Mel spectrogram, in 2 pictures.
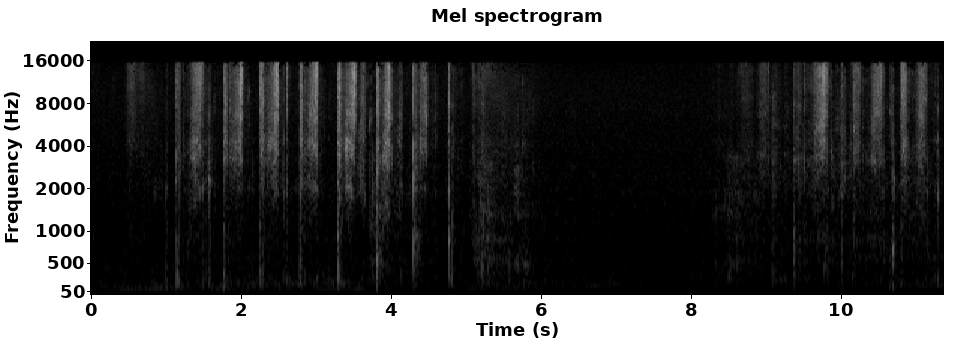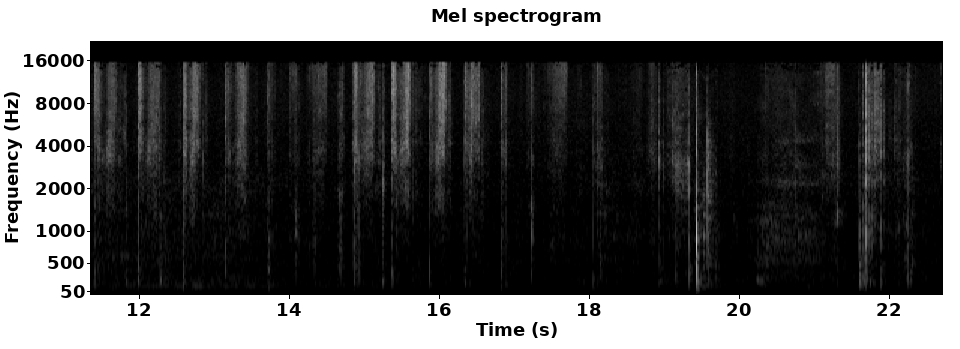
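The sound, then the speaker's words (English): Tarot cards being shuffled in two long stretches of quick, crisp riffling and flicking, faint overall, separated by a short pause, with no talk. “So, I will be starting the reading now.”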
